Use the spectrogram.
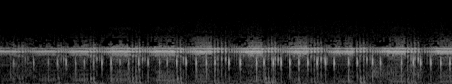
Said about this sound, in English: Then the female starts to rap, and it's, you know, almost pornographic, right? He gets incredibly excited and keeps on rapping. So there are two frogs singing in that. That's a duet between a male and a female who's desperately trying to find him.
